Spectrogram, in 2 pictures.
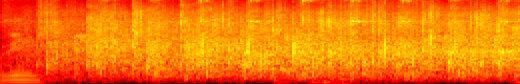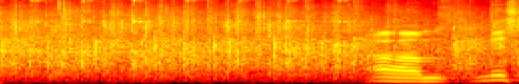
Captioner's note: audience applauds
